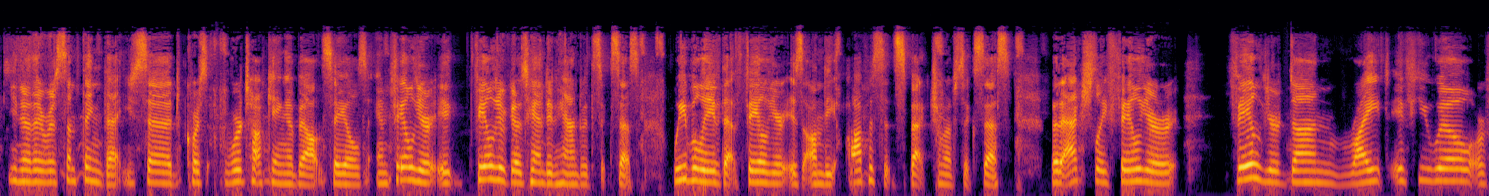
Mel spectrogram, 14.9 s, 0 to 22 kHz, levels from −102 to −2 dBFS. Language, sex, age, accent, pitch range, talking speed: English, female, 40-59, American, 185-220 Hz, 175 wpm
